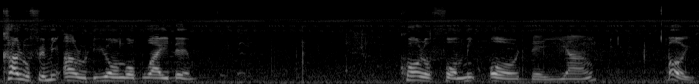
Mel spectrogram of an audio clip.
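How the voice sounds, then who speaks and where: Recorded from a distance with faint outdoor sounds behind him, a language teacher with a Jamaican accent speaks each phrase, gives its translation, and frequently repeats. He's a man with a slightly high, somewhat mellow voice who takes things slowly.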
